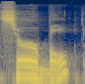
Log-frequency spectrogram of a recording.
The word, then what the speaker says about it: Srbely: Okay, so Matt Srbely. The Y is silent.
